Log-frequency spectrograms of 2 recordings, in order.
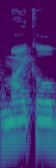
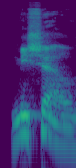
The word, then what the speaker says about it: Michel: It looks like Michael, but he lives in the Black Forest of Germany, and he said it's pronounced, he will accept Michel, the French pronunciation.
